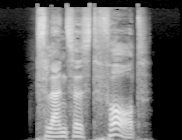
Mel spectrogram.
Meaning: second-person singular subjunctive I of fortpflanzen
- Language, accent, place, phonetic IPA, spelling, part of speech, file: German, Germany, Berlin, [ˌp͡flant͡səst ˈfɔʁt], pflanzest fort, verb, De-pflanzest fort.ogg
